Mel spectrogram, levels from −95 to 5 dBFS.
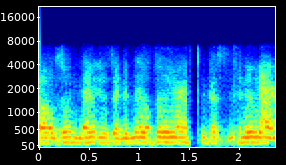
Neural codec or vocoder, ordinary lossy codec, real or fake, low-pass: codec, 16 kHz, 0.5 kbps, FreqCodec, smaller model; Opus, 24 kbps; fake; 7.2 kHz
